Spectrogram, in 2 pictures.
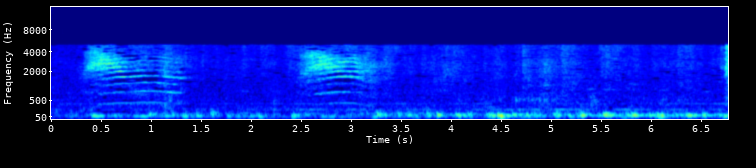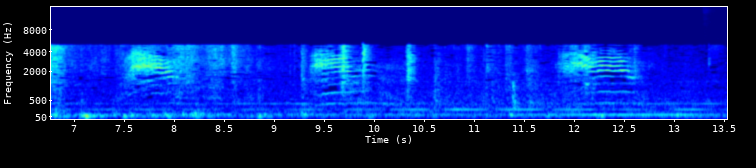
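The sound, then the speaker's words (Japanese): Sora-chan, a hungry cat, meows insistently, about five loud, drawn-out calls spaced a couple of seconds apart, over a low steady background hum, with no one talking. “ただお腹が減っちゃうとまあ、こんな感じですごい訴えてくる時もあります。”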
